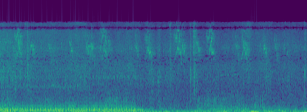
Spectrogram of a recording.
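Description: Small birds chirping in short, repeated calls, over a low rumble that stops about three seconds in.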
